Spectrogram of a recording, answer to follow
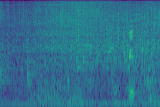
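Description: Tap water running steadily from a kitchen faucet onto a silicone sponge being rinsed in a stainless steel sink.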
